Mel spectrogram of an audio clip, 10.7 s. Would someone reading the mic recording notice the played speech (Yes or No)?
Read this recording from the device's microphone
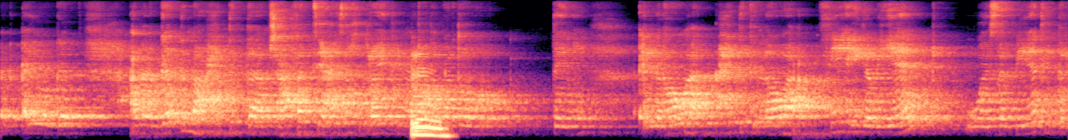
Yes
